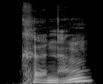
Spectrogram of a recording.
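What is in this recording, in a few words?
"ke3neng2", chinese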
